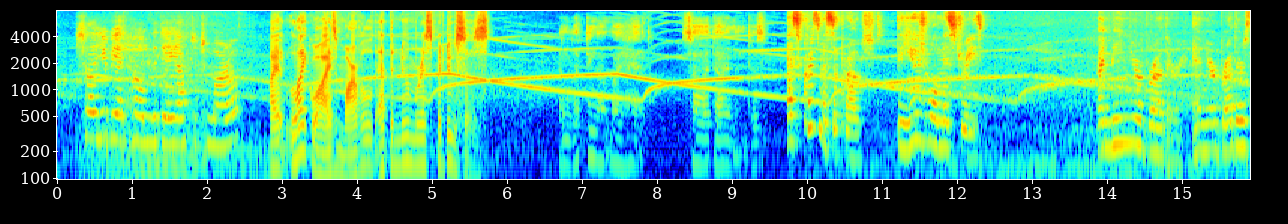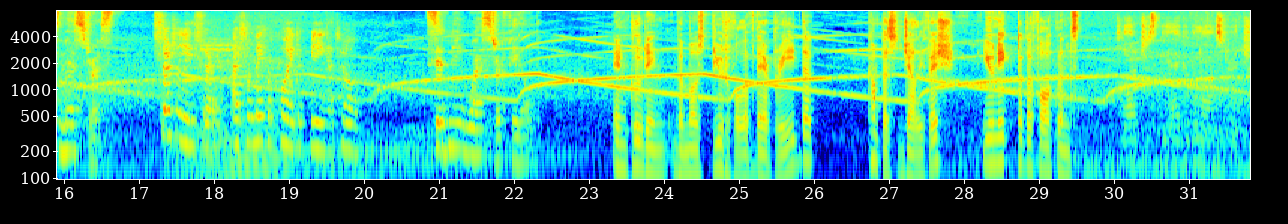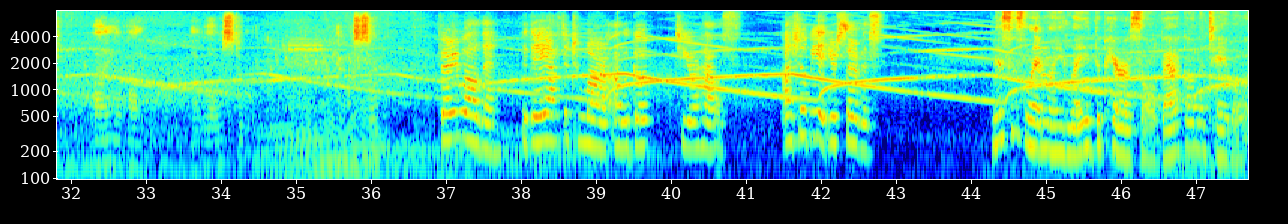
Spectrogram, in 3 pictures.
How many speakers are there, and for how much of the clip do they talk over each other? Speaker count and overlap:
5, no overlap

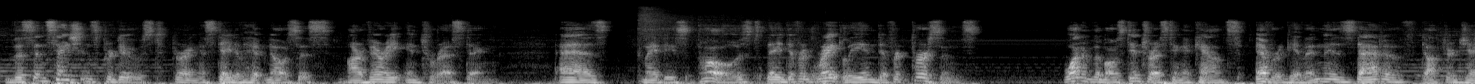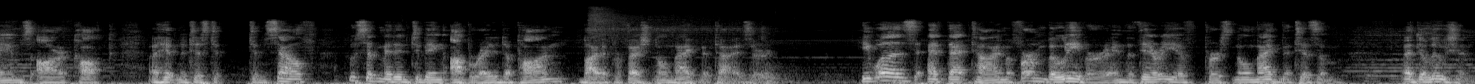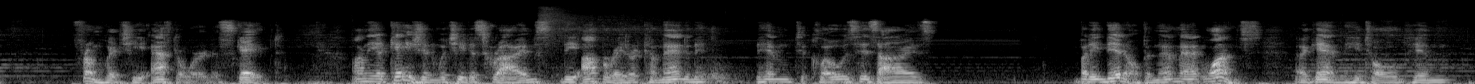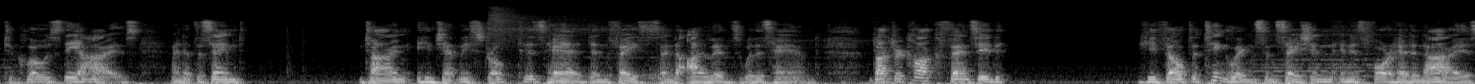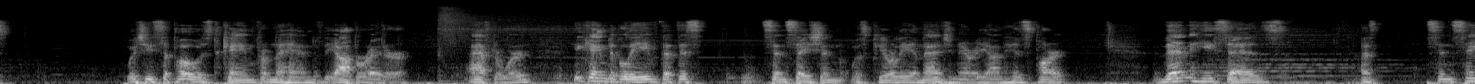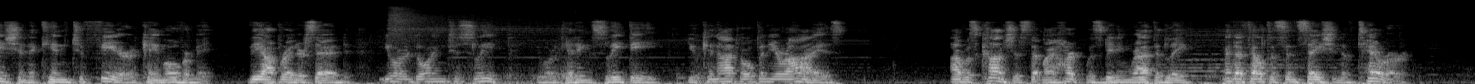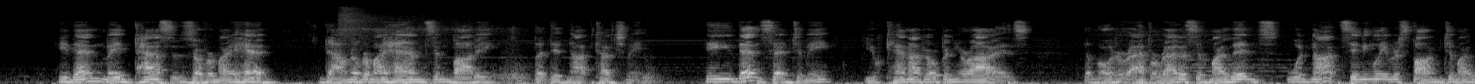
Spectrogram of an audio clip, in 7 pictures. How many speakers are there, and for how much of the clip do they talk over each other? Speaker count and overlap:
1, no overlap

